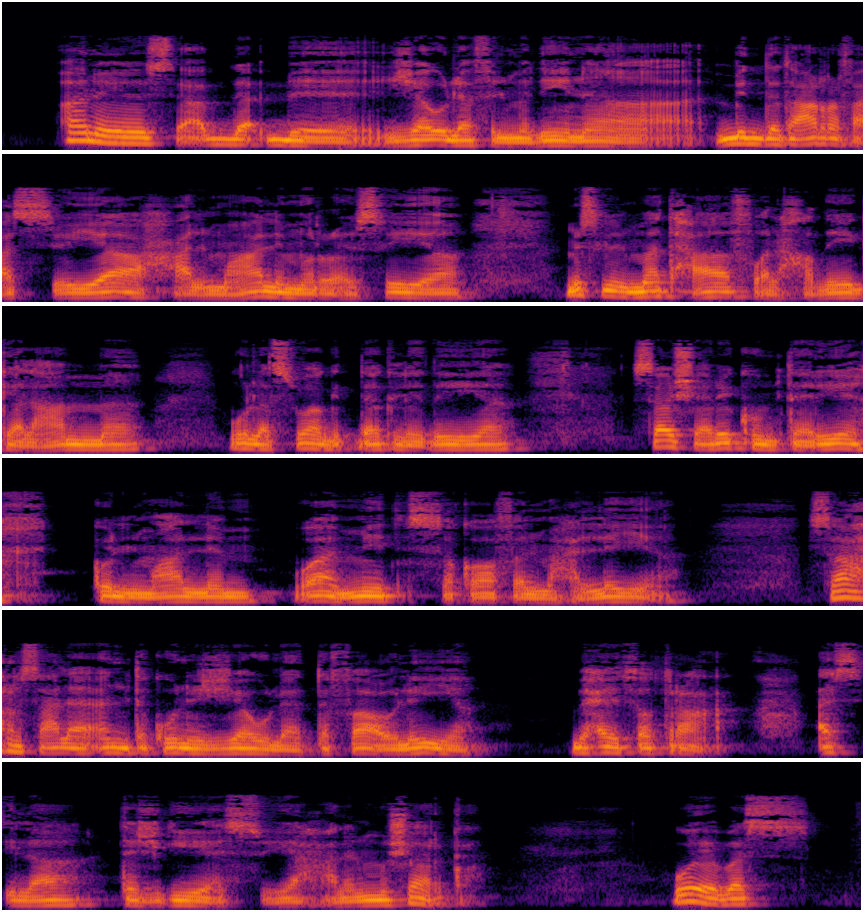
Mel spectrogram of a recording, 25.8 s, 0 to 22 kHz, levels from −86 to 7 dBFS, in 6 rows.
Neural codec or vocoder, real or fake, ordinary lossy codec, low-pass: none; real; MP3, 48 kbps; 9.9 kHz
